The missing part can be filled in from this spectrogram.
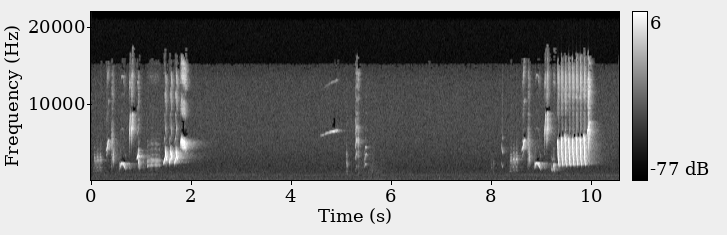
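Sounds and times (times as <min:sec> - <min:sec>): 
common nightingale singing: 0:00.0 - 0:02.2, 0:04.6 - 0:05.6, 0:08.0 - 0:10.2.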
